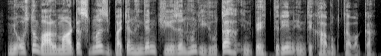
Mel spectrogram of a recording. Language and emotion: Kashmiri, surprised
